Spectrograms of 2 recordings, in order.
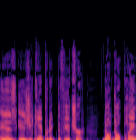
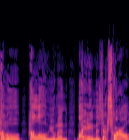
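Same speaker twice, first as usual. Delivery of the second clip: put-on talking dog voice, plain English; 4 semitones higher, 4 dB louder than usual. Retelling a story where the dog runs up to greet the travelers, Doug the Dog voice. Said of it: "I'm doing my Doug the Dog impression".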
